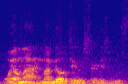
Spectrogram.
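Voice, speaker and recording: A man's voice: mid-range voice, steady tone, brisk, dull audio. A man in his seventies, a veteran on a panel, giving short plain answers. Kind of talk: panel discussion. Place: panel room with audience. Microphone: phone live stream across the room. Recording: echoey room, far from mic, noisy.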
